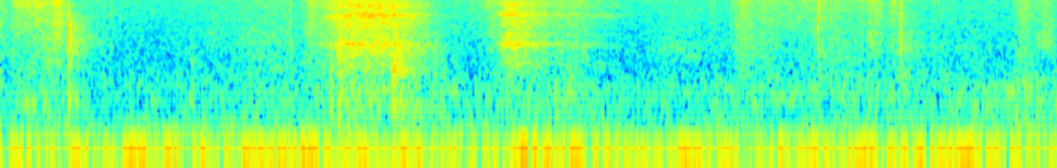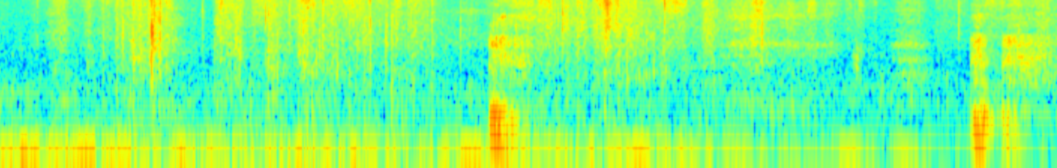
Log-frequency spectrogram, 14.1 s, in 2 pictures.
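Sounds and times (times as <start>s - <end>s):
newspaper pages rustling: 0.0s - 0.6s, 4.8s - 13.2s.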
